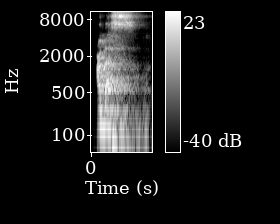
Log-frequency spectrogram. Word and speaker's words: Abasa: Baik, kita mulai pembahasannya surah Abbas atau kita biasanya menyebutnya Abasah. Padahal kalau baca yang ee tepat bahasa Arab itu disukunkan ya. Abbas kayak baca surah Annas gitu ya. Bukan surah Annasu gitu tapi Annas.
